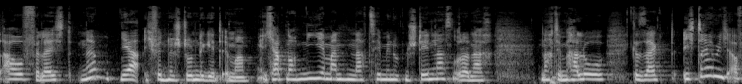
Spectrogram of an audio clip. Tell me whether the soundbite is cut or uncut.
uncut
